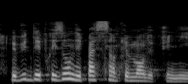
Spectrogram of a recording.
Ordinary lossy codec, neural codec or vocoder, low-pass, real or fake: none; codec, 16 kHz, 16 kbps, FreqCodec, smaller model; none; fake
